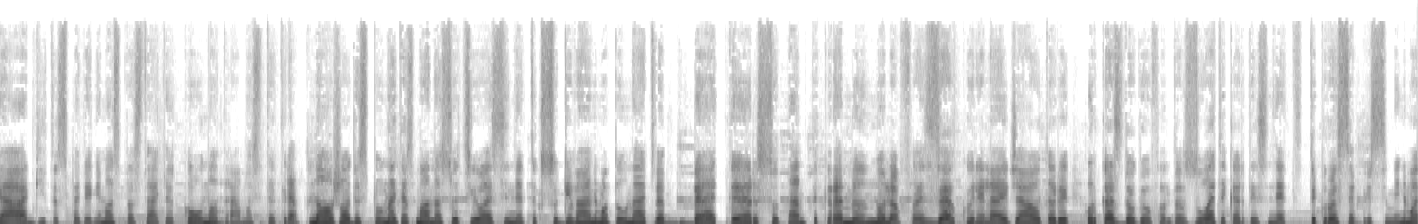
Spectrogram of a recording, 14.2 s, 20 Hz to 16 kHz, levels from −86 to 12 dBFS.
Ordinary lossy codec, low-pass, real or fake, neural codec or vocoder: MP3, 64 kbps; 14.4 kHz; fake; codec, 44.1 kHz, 2.6 kbps, SNAC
